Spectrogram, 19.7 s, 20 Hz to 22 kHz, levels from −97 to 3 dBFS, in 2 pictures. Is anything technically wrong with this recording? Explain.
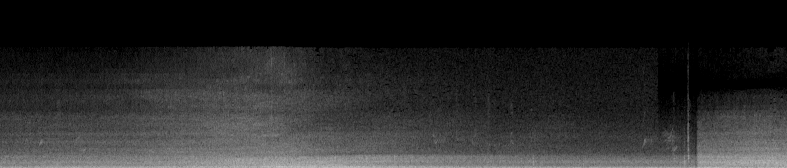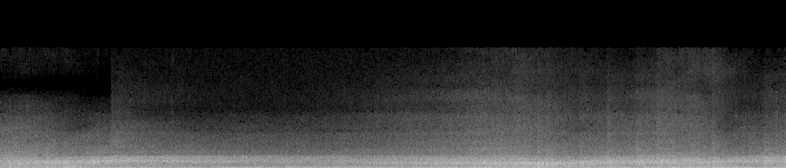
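Yes. From 8.22 s to 11.23 s there is a channel delay, producing comb filtering. One channel runs late by a tiny amount, about two samples, or roughly 0.05 ms. When the channels are summed to mono, content common to both cancels at evenly spaced frequencies. With so short a delay, the first notch falls high, around 10 kHz. The sound turns dull, losing its top-end air, then recovers after 11.23 s.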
